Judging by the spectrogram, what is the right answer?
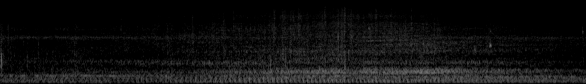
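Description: An engine of a passing motor vehicle: it drones steadily, grows louder to a peak about halfway through, then fades.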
